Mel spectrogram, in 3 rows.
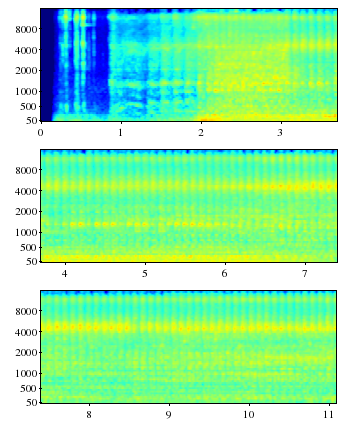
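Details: Nissan 240SX KA24DE: cranks, catches and settles into idle with a fast, fairly even ticking over it. A mystery noise whose source is not identified.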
